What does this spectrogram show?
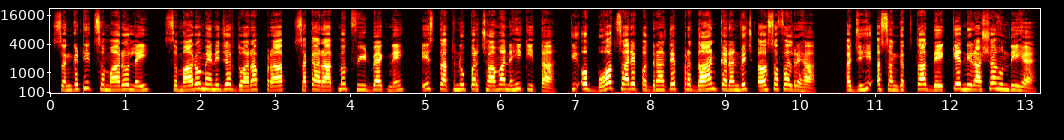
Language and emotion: Punjabi, angry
